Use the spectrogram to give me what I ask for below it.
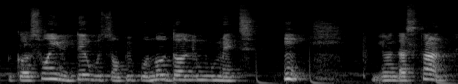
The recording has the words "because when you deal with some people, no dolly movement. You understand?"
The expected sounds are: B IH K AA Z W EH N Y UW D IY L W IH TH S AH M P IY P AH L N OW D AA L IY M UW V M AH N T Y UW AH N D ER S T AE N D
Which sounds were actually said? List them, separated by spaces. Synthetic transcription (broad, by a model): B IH K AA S W EH N Y UW D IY W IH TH S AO M P IY P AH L N OW D AA L IY M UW M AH N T Y UW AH N D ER S T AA N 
